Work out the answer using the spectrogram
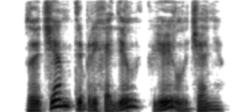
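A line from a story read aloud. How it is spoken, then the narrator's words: Calm, restraining fury. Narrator (Russian): От ярости лицо Гонзолина перекосилось, но он все-таки овладел собой и отвечал спокойно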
